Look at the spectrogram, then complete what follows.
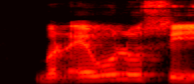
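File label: "berevolusi", Malay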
